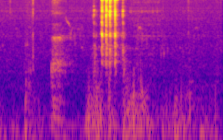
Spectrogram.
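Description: A wheel hub nut is tightened down to seat the bearings, giving a few close metallic ratcheting clicks and clanks in short bursts, one brighter scrape in the middle, with a quiet background.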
